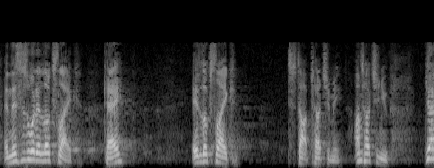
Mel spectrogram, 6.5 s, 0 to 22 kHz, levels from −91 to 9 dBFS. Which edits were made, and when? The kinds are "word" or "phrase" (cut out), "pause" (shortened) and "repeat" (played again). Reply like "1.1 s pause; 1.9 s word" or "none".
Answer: 5.4 s word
